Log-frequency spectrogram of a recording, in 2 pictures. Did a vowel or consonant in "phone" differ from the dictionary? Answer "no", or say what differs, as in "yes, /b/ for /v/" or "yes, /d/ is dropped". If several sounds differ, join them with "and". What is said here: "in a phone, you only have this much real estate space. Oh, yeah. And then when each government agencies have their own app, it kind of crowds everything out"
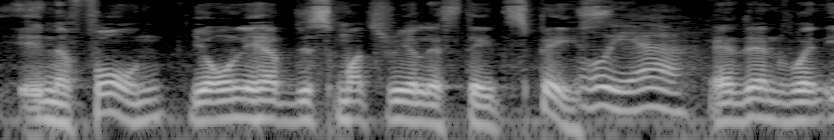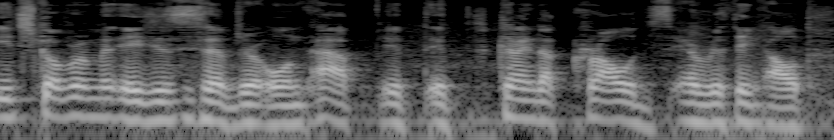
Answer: no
